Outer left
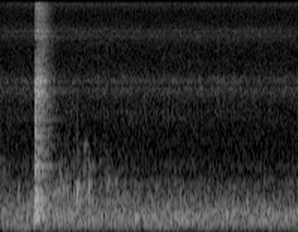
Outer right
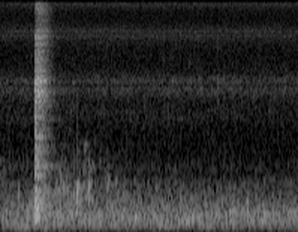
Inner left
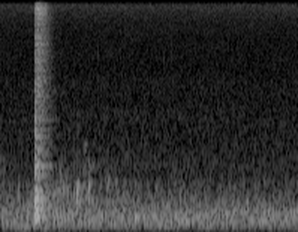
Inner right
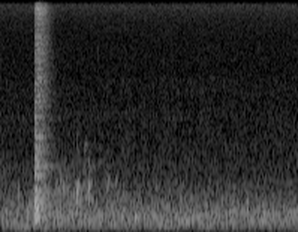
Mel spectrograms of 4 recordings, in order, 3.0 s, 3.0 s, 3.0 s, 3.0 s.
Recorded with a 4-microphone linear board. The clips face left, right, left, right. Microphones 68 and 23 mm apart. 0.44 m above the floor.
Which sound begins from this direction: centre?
A snare drum, at 0.3 s.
